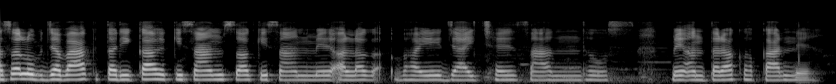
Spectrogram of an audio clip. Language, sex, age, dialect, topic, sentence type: Maithili, female, 18-24, Bajjika, agriculture, statement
